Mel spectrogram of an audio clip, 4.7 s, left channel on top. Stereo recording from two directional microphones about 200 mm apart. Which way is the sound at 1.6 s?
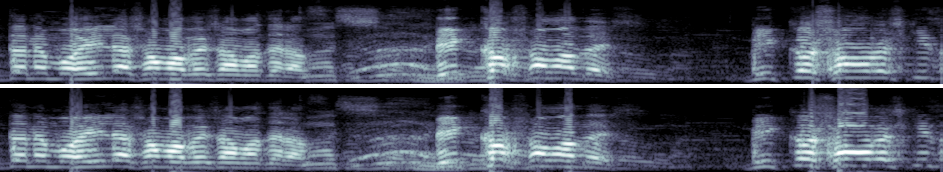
15° right (ahead or behind).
